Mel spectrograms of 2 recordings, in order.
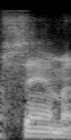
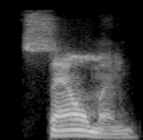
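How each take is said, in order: First: "salmon" said with no L; "salmon" with the L dropped; silent L. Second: "salmon" said with the L sounded; "salmon" with a spoken L; L pronounced. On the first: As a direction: say "salmon" as SAM-un. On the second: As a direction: say "salmon" as SAL-mun, L heard. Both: Shown as a demonstration. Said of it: "however you wanna say it".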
